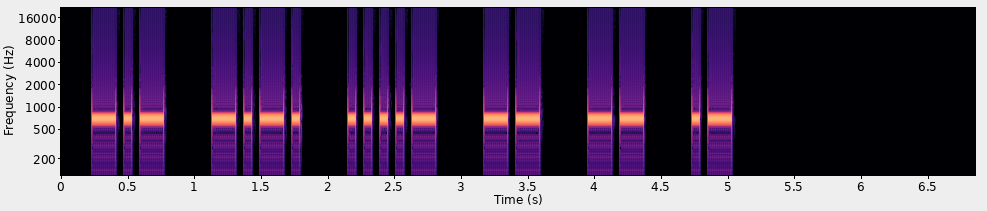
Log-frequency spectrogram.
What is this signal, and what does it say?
Morse code, heard as a keyed tone, about 20 wpm, spaced as for 15 wpm, 700 Hz. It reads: KC4MMA
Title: 213 Lesson 34g - Number 8 - Call Signs 20wpm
